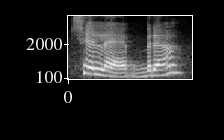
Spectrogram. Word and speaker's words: celebra: È il giorno, di nuovo giorno, dia, che celebra, Celebra é diferente de português por causa da pronúncia, né? Quando tem o C e o E, a gente fala che.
